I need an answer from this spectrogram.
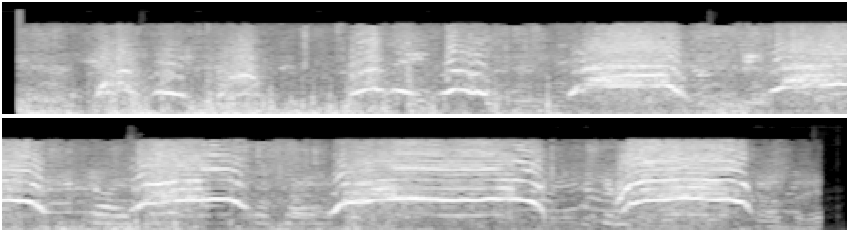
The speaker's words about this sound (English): So she is clearly very distraught and yelling, and her dog. I mean, it's just terrifying.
